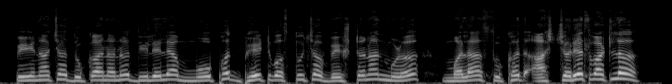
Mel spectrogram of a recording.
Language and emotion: Marathi, surprised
